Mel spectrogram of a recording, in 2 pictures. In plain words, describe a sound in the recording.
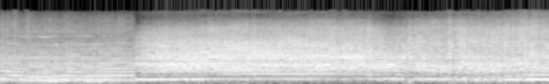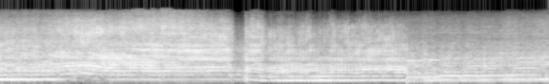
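Tyres spray gravel and slush as a car slides past.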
